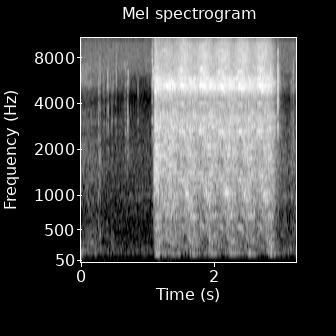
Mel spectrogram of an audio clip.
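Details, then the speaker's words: Subaru WRX with hybrid EJ 2.0/2.5 engine, first start after build, bumping the starter before loading the tune: short, even two-second crank with steady compression pulses, no clanks or scrapes; turns over healthily. "okay so just that little bit of did sound decent to me didn't hear anything crazy okay I'm confident feel good about that"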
